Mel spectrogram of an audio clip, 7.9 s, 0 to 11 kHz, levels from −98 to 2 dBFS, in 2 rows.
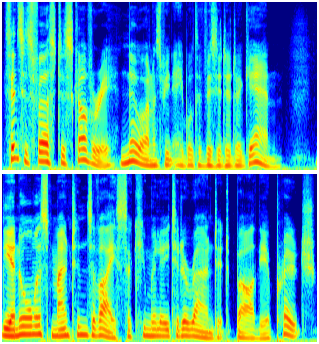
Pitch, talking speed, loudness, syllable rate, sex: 125 Hz, 185 wpm, -20 LUFS, 5.7 syllables/s, male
